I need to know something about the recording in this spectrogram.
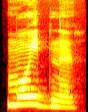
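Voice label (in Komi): "мойдны", Komi, female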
